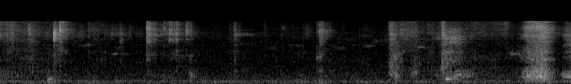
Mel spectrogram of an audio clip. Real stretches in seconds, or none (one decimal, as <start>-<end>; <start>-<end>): none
